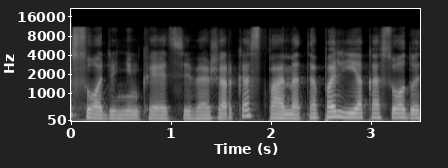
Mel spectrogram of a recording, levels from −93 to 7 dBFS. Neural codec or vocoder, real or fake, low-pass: codec, 24 kHz, 1.2 kbps, DualCodec; fake; 10.8 kHz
